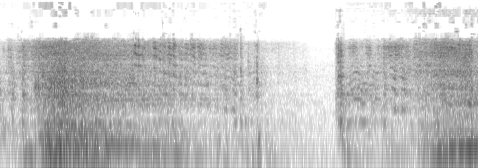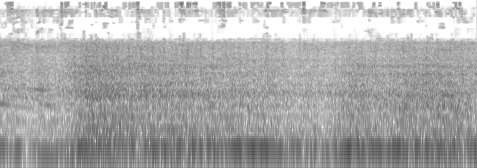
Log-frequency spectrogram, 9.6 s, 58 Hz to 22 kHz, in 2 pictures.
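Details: 1975 Chevy C10 first start after sitting 18 years: several seconds of cranking, a brief pause, then it catches and settles into a steady, even idle, running on its own.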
